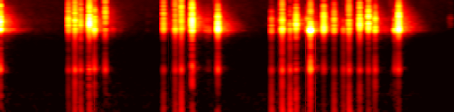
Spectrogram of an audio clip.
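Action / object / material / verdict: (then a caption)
tap / whole husked coconut / coconut shell / none. Long light-grey nails tap a brown, husked whole coconut with a hard fibrous shell, held in both hands. Three bursts of quick, dry, bright clicks with almost no low end stop instantly, separated by short silences.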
